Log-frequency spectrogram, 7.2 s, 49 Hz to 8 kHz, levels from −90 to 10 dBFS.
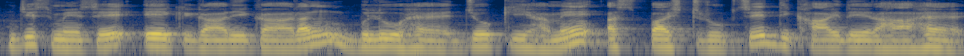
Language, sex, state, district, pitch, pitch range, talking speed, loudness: Hindi, male, Bihar, Patna, 115 Hz, 105-120 Hz, 150 wpm, -18 LUFS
